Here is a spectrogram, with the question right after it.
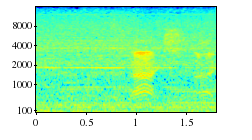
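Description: Steady simulated jet roar from a PMDG 737-800 airliner taking off in Microsoft Flight Simulator, a continuous broadband rumble with a brief rising whine partway through.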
